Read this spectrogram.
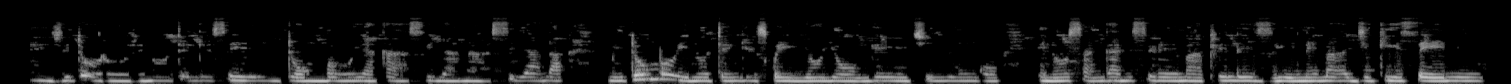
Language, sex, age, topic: Ndau, female, 25-35, health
